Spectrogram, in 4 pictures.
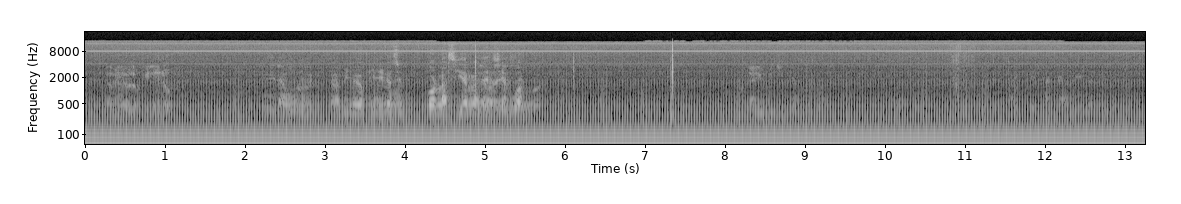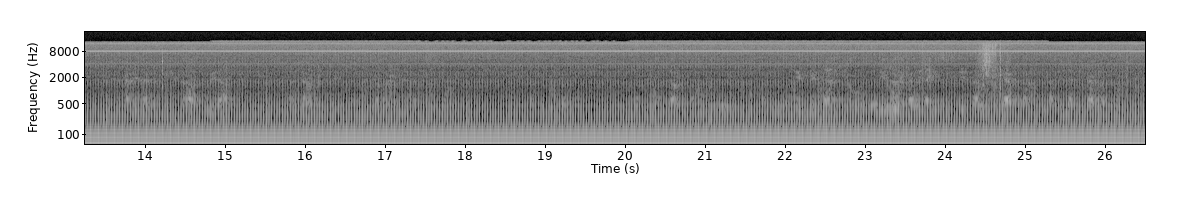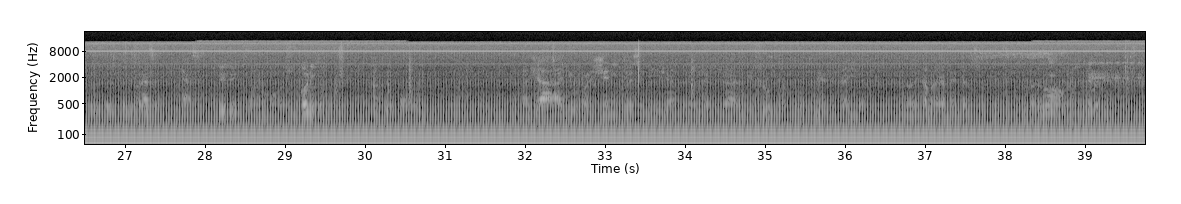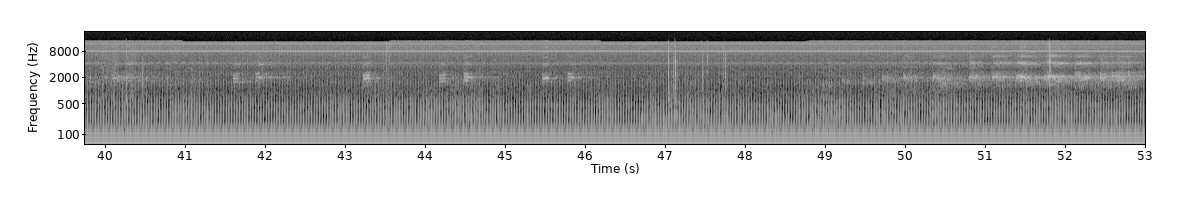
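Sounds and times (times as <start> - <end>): faint chirps: 32.0 - 46.4, 48.9 - 53.0.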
